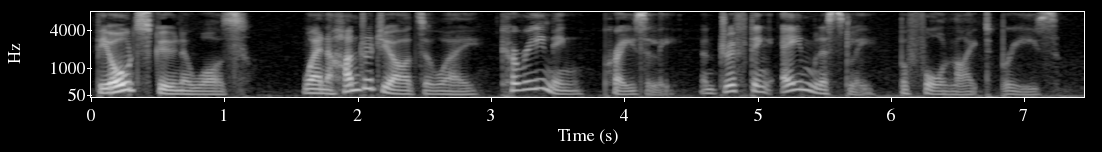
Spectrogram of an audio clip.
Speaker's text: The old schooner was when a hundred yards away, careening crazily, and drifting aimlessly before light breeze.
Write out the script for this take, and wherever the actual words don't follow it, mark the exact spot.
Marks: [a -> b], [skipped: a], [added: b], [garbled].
The old schooner was when a hundred yards away, careening crazily, and drifting aimlessly before light breeze.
